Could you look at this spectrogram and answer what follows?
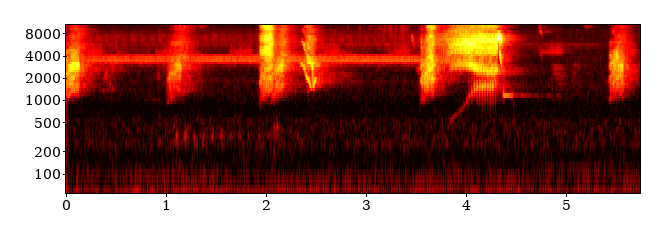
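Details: Red-rumped cacique song mixing a steady, high whistled tone held for about two seconds with loud, rasping crackles, then a descending sweep and a final harsh burst.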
